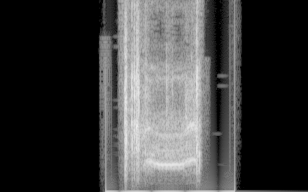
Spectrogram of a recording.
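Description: Camera shutter sound effect: a sharp click, a brief whirr, then a second click, about a second long all told.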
